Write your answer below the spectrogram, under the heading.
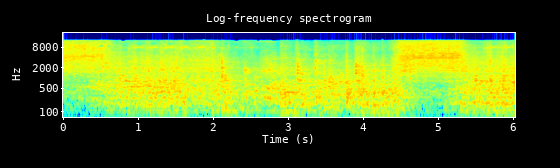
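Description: Automatic cable processing machines running on a factory floor, with scattered mechanical clicks and two bursts of hissing, a short one at the start and a longer one about four and a half seconds in.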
